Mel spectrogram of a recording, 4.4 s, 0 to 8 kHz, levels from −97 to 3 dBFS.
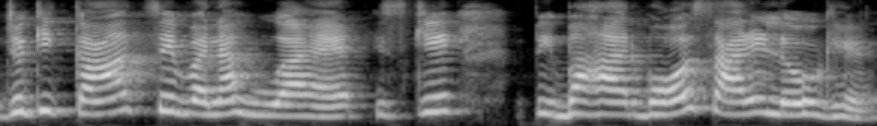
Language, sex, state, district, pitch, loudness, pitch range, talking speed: Hindi, female, Bihar, Araria, 300 Hz, -18 LUFS, 280-340 Hz, 190 wpm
